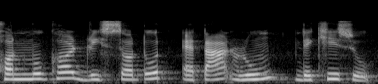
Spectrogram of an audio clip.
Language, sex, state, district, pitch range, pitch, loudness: Assamese, female, Assam, Sonitpur, 215-250 Hz, 235 Hz, -18 LUFS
